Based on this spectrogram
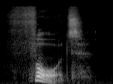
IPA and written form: fɔːt (fought)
